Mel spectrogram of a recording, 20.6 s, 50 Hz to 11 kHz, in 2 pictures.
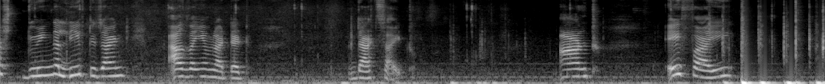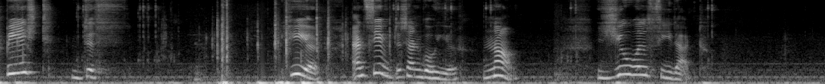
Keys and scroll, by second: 9.6 Down, 10.3 Up, 13.2 BackSpace, 13.8 ctrl+v, 14.3 ctrl+s.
